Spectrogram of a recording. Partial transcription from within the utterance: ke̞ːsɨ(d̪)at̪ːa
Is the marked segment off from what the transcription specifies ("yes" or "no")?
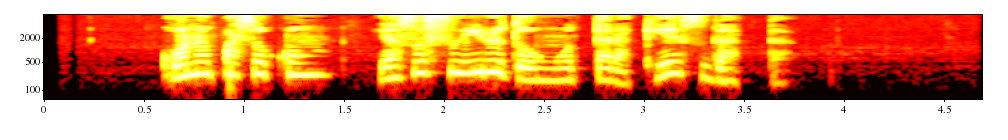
no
